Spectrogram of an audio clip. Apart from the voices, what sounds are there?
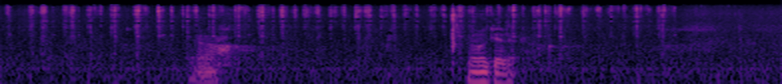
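scissors cutting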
